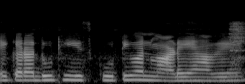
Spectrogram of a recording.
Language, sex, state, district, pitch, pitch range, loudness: Chhattisgarhi, female, Chhattisgarh, Raigarh, 190 Hz, 175-200 Hz, -30 LUFS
